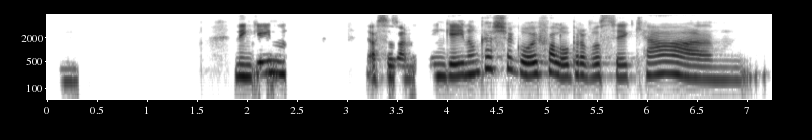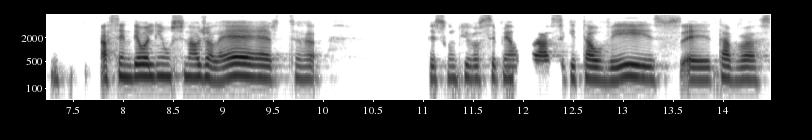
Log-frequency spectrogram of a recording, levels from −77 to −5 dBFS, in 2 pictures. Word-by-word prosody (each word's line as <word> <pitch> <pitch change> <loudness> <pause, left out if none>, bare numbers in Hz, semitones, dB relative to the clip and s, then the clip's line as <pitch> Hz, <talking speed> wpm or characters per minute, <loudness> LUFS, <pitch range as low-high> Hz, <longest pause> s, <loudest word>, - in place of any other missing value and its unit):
Hum. 160 0 -13 1.6
Ninguém 210 +4 +3 1.0
das - - -1
sua 190 - 0
a, 190 - -7 0.2
ninguém 210 +1 +4
nunca 260 +8 +1
chegou 300 -9 +3
e 240 - +3
falou 235 -4 +3
pra 220 0 +1
você 205 0 -1
que: 200 +2 -17
"Ah, 215 -6 +3 1.1
acendeu 210 0 +1
ali 210 0 0
um 205 - -3
sinal 205 -2 -2
de 200 - -2
alerta"? 190 0 +1 1.0
Fez 185 0 -8
com 185 -1 -10
que 195 +2 -8
você 185 +1 -8
pensasse 180 -1 -3
que 185 - -6
talvez, 185 +1 -1
eh, 170 0 0
estava, 175 -1 -2
200 Hz, 120 wpm, -20 LUFS, 185-215 Hz, 1.6 s, ninguém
